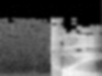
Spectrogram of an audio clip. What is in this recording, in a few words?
"tui4", pinyin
